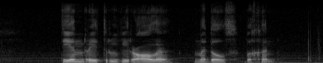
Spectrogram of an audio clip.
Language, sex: Afrikaans, male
